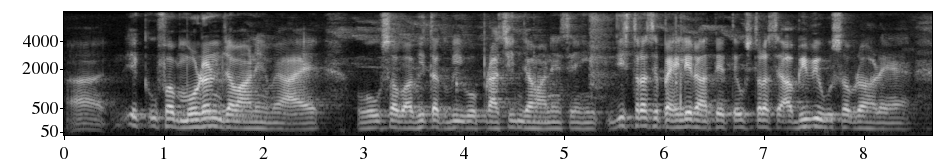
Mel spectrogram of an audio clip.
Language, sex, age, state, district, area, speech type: Hindi, male, 30-45, Bihar, Madhepura, rural, spontaneous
